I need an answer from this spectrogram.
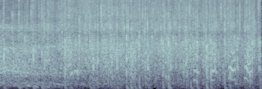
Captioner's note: applause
